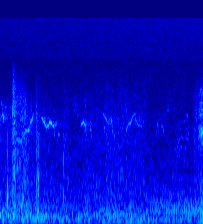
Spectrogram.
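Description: Faint bird chirping: short warbling chirps repeating every half second or so, over a low background hum. A couple of soft knocks come in the first second, as two men sit down on a wrought-iron bench.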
